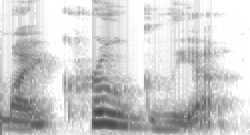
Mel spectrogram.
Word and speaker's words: microglia: cells but for science we usually emphasize the third from last syllable so microglia instead of microglia microglia and these are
